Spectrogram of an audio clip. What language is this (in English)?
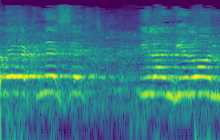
Hebrew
